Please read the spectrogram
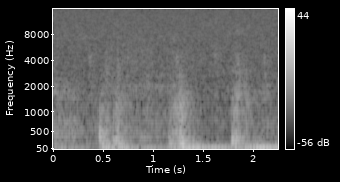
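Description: Footsteps across a wooden plank floor: three heavy footfalls about two-thirds of a second apart.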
